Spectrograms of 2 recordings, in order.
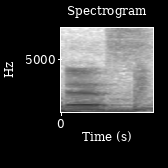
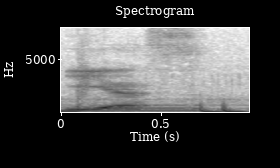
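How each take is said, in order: First: The name is said as one letter, S. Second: The name is said as two letters, E S. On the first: "some people just call it S" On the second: "I always call it E S"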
